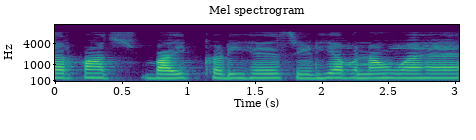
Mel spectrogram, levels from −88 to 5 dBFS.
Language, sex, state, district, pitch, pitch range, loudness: Hindi, female, Haryana, Rohtak, 205 Hz, 200-215 Hz, -20 LUFS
